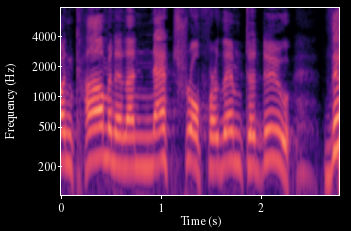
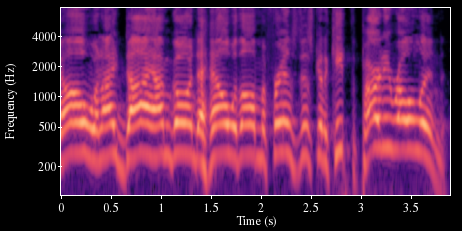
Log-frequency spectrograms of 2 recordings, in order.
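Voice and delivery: higher, louder, breezy carefree boast; mocking careless sinner; 6 semitones higher, 5 dB louder than usual. Preacher mocking people who joke about hell, higher and louder. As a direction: parody a cocky partygoer shrugging off hell. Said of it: "there'll be people that'll say".

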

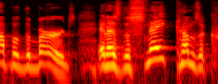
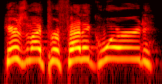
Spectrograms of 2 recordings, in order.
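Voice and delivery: mock self-important prophet, a touch higher and louder; mock false prophet; 6 semitones higher, 4 dB louder than usual. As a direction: lightly parody a showy prophet's claim. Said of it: "You go saying".

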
